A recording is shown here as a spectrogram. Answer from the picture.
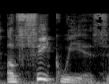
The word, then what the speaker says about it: obsequious: Obsequious is how you pronounce that.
